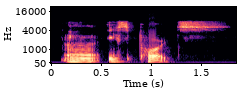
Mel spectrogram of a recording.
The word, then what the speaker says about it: exports: Exports. The first syllable is short E.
